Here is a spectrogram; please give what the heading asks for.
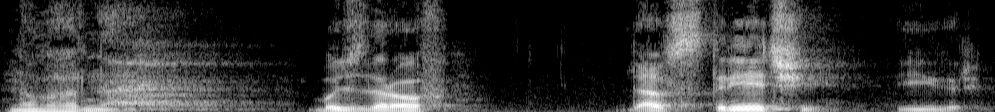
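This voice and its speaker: A man's voice: on the low side, lively intonation, takes it slowly. An actor playing an evasive, bitter long-lost older brother in a 1960s Soviet radio drama, emotional, repeating his words. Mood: resigned, bitter.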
